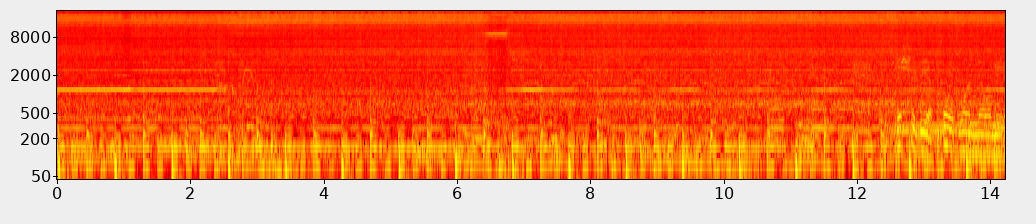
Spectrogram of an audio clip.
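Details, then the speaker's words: Newly installed VFD spindle upgrade on a Genmitsu ProverXL 4030 desktop CNC cutting metal with a non-coated bit, 2 mm depth of cut then a finish pass: steady high whine and even cutting hiss over music, no bogging; healthy cutting. "I didn't hear the motor bogging down or the spindle bogging down at all it sounded like a very smooth um cutting even at 2 mm"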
